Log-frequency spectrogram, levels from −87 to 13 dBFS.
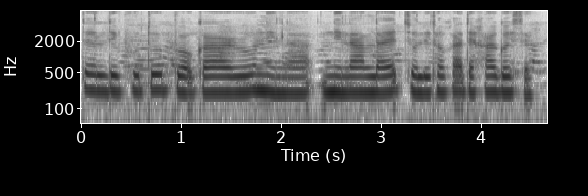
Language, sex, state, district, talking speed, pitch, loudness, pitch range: Assamese, female, Assam, Sonitpur, 130 wpm, 215 Hz, -12 LUFS, 210-220 Hz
